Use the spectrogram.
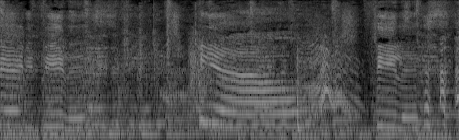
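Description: Cartoon cat Baby Felix meows over a bright, busy musical backing, several drawn-out, wavering cat cries rising and falling, loud and close, with no talking.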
